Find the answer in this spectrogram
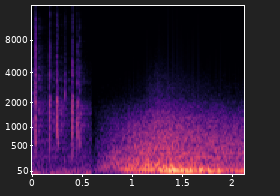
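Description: Clapping cut off abruptly about half a second in, followed by a cinematic logo-transition sound effect. A deep rumbling boom with a whoosh swells to a peak just past the middle, then slowly dies away.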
